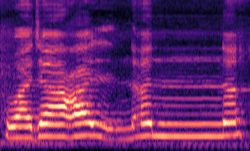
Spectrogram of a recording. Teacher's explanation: نون مشدد ہے اور اس میں آپ نے ہمیشہ غنہ کرنا ہے۔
